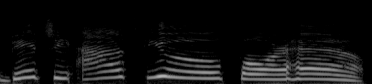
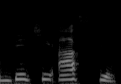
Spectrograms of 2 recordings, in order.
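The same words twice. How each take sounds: First: Very slow, drawn out word by word; deliberate Filipino mom. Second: Low, soft questioning as a mom; quiet Filipino mom. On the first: Mom pressing her son on the question, slow and deliberate. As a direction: stretch each word like a pointed mom. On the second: Mom restating her question to her son, low and quiet. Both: Retold or imitated. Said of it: "in her little Filipino mom way".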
